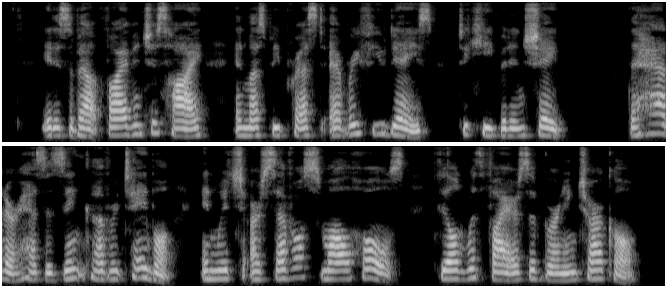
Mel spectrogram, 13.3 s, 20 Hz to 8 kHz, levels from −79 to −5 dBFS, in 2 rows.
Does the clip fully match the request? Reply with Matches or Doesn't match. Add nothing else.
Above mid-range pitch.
Doesn't match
